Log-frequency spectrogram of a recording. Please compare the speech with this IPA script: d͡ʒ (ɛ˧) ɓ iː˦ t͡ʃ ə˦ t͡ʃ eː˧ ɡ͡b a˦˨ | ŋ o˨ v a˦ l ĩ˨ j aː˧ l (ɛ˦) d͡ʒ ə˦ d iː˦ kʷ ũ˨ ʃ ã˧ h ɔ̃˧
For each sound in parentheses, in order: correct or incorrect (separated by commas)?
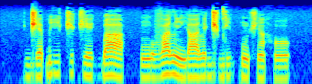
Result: correct, incorrect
